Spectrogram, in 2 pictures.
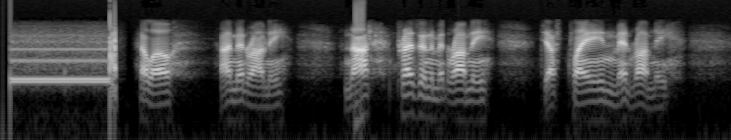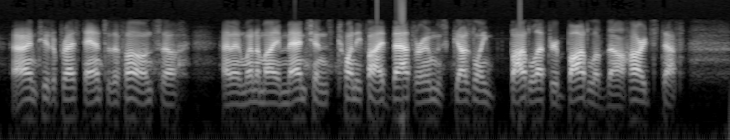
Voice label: voicemail; mitt romney s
